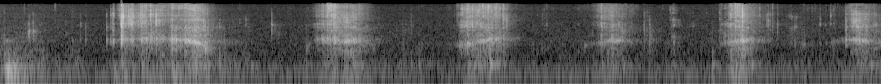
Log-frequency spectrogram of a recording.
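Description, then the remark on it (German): Someone bites into a crunchy snack and keeps chewing, producing about six crisp, bright crunching bursts at a steady chewing rhythm, with no talking. “Oh, knackt aber lange.”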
